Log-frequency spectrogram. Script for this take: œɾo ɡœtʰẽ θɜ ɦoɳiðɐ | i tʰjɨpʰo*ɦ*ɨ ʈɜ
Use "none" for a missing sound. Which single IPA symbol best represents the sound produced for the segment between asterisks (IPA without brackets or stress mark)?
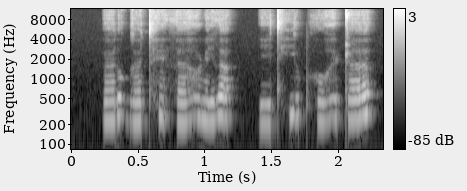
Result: ɦ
